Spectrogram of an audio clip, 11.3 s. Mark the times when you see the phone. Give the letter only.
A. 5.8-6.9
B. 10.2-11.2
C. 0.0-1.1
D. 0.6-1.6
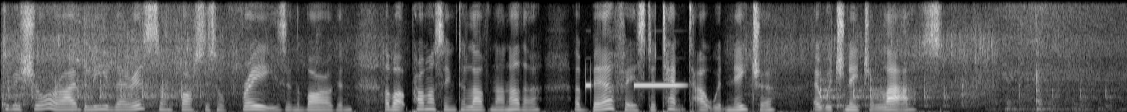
A.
